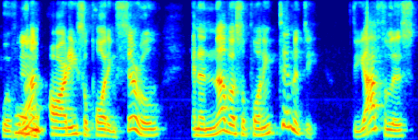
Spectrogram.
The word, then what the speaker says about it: Cyril: Yeah, that's how I've heard it, Cyril.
